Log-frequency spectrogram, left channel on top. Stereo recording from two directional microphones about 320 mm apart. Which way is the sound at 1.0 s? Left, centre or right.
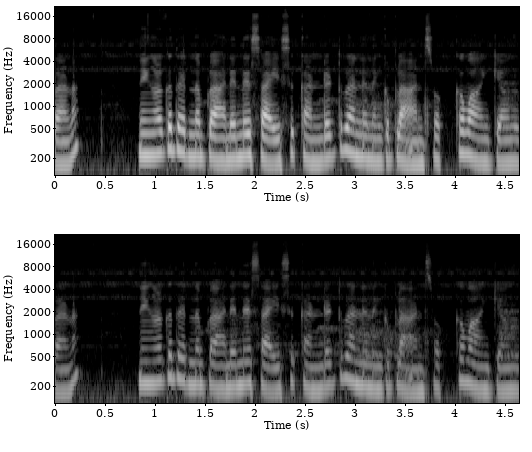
Left.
